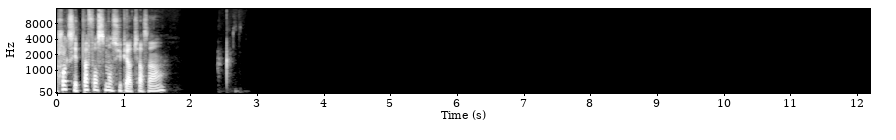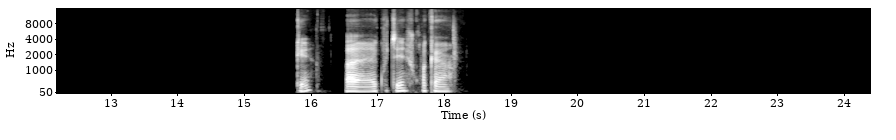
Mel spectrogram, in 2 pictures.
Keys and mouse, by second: 0.2-1.9 middle drag, 2.5 e, 6.6 Tab, 8.4 alt+z, 8.9 alt+z, 12.0 click, 13.6 alt+z, 14.2-15.9 middle drag, 16.0 Tab, 16.4 middle click, 18.1 KP_Divide, 19.7 z, 21.6-22.8 middle drag.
